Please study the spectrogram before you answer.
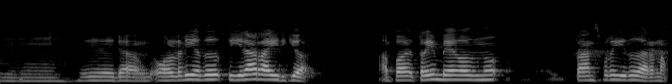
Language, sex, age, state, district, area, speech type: Malayalam, female, 45-60, Kerala, Kottayam, rural, spontaneous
